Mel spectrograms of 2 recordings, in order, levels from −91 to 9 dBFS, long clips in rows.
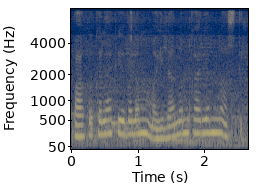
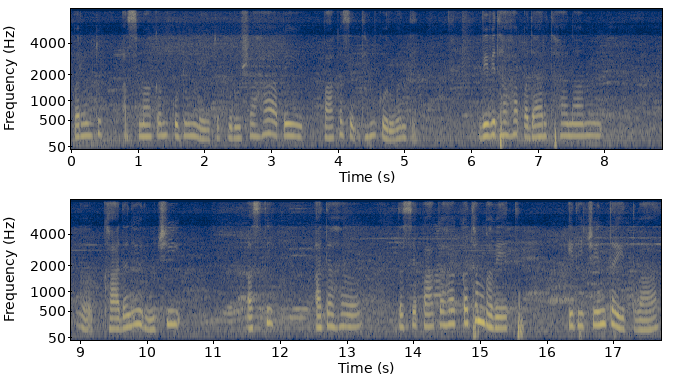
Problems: background sounds at intervals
